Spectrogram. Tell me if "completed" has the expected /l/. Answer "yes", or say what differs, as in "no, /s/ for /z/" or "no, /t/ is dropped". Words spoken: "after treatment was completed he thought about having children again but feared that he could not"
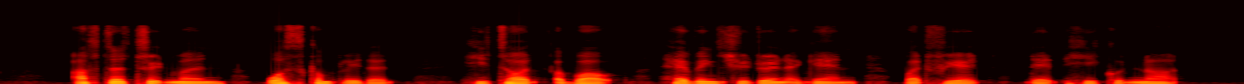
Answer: yes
